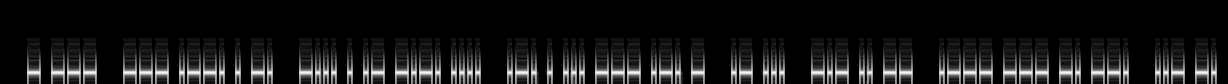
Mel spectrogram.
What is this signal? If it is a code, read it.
Morse code, heard as a keyed tone, about 30 wpm, 550 Hz. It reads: TO OPEN BEACH RESORT AS KIM JONG UN
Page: News Headlines in Morse Code at 30 WPM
